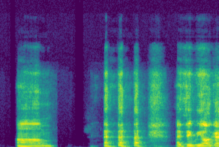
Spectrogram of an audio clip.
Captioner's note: laughing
